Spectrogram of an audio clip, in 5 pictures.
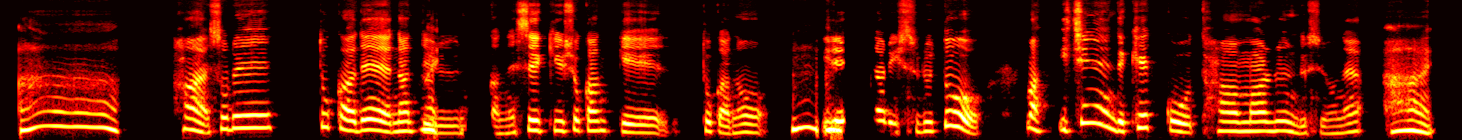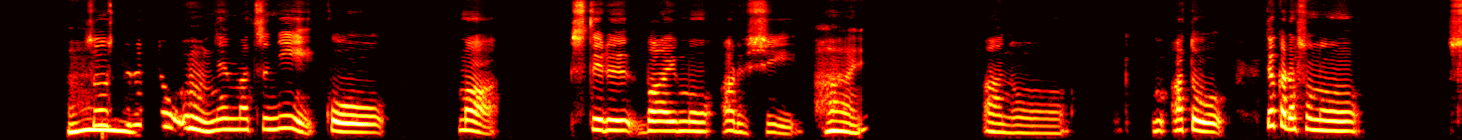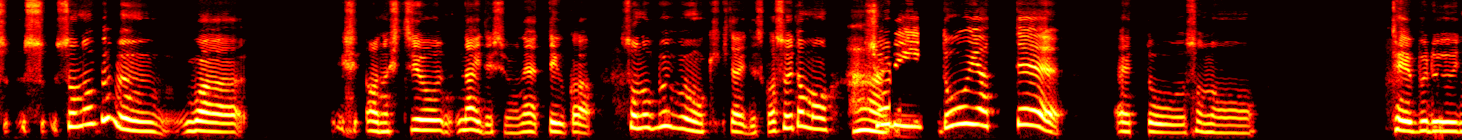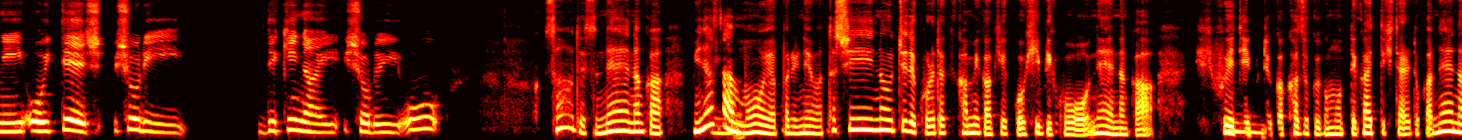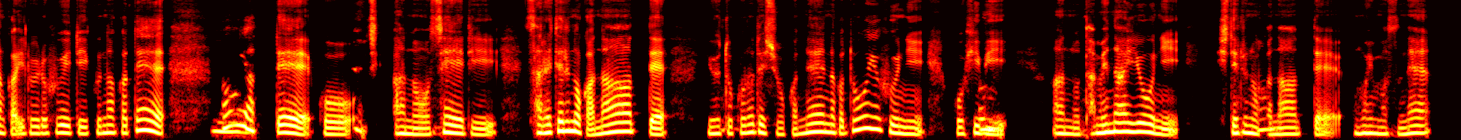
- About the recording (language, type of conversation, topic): Japanese, advice, 家でなかなかリラックスできないとき、どうすれば落ち着けますか？
- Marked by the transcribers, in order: other noise; sneeze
